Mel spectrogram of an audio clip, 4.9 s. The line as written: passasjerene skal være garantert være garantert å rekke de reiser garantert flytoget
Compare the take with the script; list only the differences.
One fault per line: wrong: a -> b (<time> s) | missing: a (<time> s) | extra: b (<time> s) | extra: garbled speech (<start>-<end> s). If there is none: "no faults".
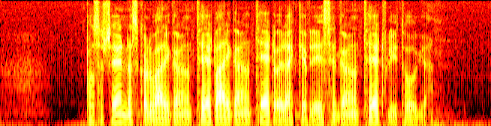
no faults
